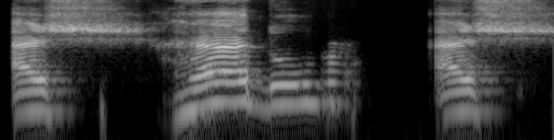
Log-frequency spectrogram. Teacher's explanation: memang sengaja disebarkan karena mendapatkan sifat tafasyi jadi Ashadu as ada udara yang menyebar · asyhadu ada udara yang menyebar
